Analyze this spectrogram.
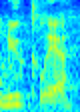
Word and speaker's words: nuclear: wrong nuclear nuclear no no well no because it's spelt nuclear it's nuclear yeah but it's some muscular some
